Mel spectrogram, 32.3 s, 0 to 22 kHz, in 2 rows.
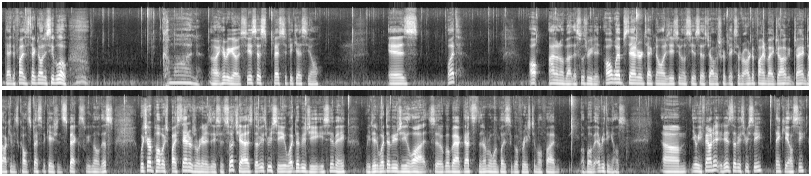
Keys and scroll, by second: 3.0 n, 4.0 j, 4.2 j, 5.0 k, 5.1 k, 6.4 ctrl+n, 6.5 ctrl+n, 6.9 ctrl+n.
